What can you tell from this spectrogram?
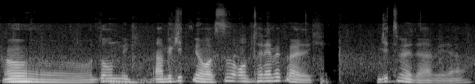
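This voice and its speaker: A man's voice: mid-range voice, expressive, fairly quick, a little mellow, a little hiss or hum. A young Turkish man giving let's-play commentary, talking to his viewers and getting frustrated with the game. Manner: exasperated, talks to viewers as he plays. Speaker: gaming YouTuber.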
